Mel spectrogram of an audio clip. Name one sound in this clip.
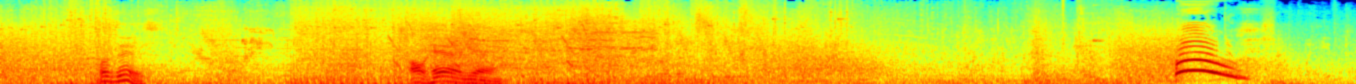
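Robotic bug creatures screech.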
